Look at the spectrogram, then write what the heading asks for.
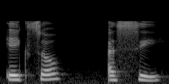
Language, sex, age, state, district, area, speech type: Hindi, female, 18-30, Madhya Pradesh, Bhopal, urban, spontaneous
